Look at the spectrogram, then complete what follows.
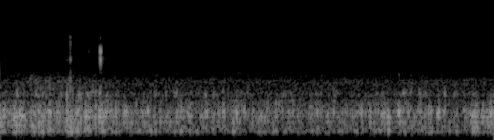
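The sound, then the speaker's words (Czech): Water churns and bubbles steadily as it heats toward a boil, a dense continuous rumble with a couple of faint higher clicks near the start. No one speaks. “Takže uděláme pokus, že to zastavíme v této teplotě.”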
